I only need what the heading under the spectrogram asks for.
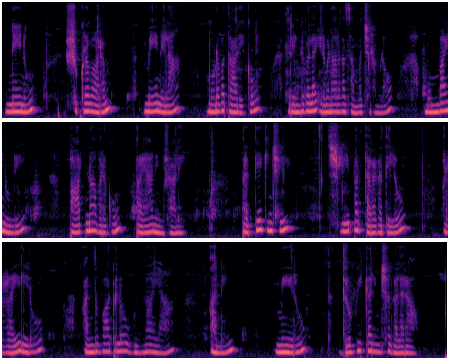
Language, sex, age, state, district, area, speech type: Telugu, female, 30-45, Telangana, Warangal, urban, read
